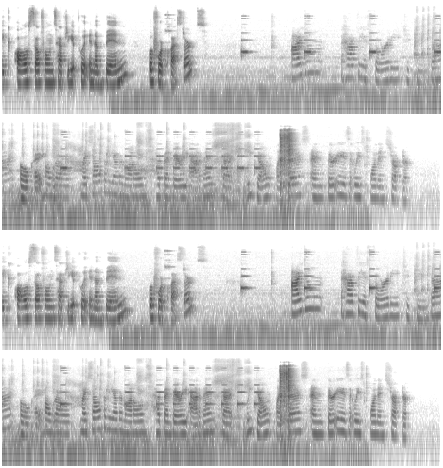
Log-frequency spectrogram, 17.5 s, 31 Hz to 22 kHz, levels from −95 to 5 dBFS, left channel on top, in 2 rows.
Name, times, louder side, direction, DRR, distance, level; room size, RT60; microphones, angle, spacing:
voice 1, 0.0-2.5 3.0-4.0 9.1-9.7, left 6 dB, 65° left, 0.4 m, -33 dB
sound 1, 2.1-16.1, right 3 dB, 40° right, 0.8 m, -42 dB
voice 2, 5.8-6.4 6.8-9.0 9.6-13.4 13.6-16.9, right 6 dB, 75° right, 0.3 m, -42 dB
sound 2, 8.2-13.8, equal, ahead, 0.5 m, -51 dB
4.1 x 2.1 x 4.4 m
head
